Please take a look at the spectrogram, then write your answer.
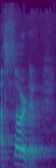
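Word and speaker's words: assertive: सा साउंड आएगा, ज नहीं, असर्टिव।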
